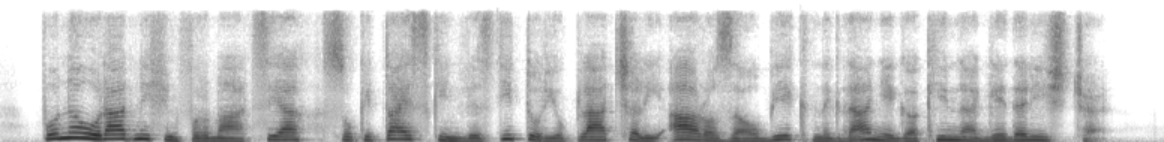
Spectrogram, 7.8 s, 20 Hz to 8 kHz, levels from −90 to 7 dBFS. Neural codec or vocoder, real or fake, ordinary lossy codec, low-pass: codec, 24 kHz, 0.5 kbps, DualCodec; fake; AAC, 48 kbps; 7.2 kHz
